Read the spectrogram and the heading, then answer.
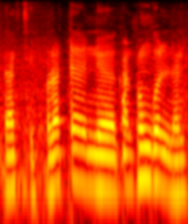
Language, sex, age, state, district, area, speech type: Bengali, male, 18-30, West Bengal, Purba Medinipur, rural, spontaneous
